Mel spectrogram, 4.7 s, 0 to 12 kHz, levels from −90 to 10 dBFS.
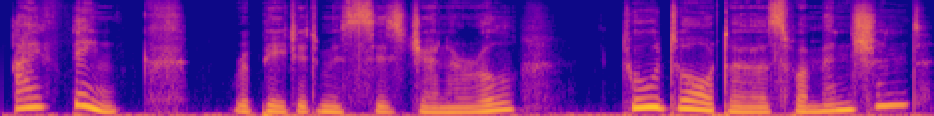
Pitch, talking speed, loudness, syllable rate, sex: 195 Hz, 115 wpm, -15 LUFS, 4.4 syllables/s, female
